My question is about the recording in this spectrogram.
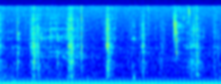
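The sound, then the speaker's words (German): Crunching and chewing of hard colored sugar candy, a steady series of sharp, brittle crunches repeating every fraction of a second over a low constant hum, with no talking. “Aber muss man kauen oder lutschen? Was also ich kauen und hoffe, dass es richtig ist.”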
